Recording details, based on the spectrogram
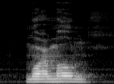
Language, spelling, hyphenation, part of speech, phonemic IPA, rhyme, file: Dutch, mormoon, mor‧moon, noun, /mɔrˈmoːn/, -oːn, Nl-mormoon.ogg
- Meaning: Mormon (adherent of Mormonism)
